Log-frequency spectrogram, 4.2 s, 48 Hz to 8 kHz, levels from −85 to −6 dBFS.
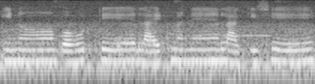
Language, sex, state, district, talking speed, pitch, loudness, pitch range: Odia, female, Odisha, Sambalpur, 85 wpm, 190 Hz, -16 LUFS, 185-195 Hz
